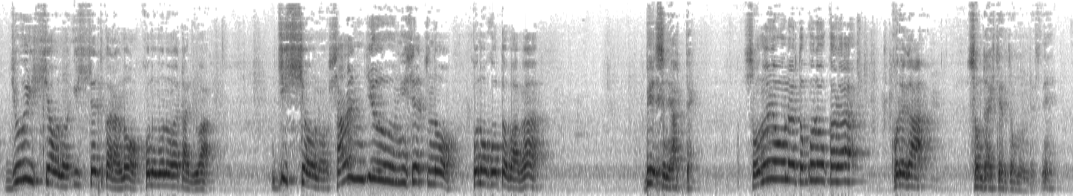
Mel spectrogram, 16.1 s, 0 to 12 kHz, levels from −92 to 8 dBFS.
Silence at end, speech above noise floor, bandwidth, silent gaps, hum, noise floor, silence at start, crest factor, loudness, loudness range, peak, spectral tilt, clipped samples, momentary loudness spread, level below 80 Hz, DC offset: 0.3 s; 35 dB; 11.5 kHz; none; none; -46 dBFS; 0.1 s; 14 dB; -12 LUFS; 4 LU; 0 dBFS; -5 dB/octave; under 0.1%; 14 LU; -64 dBFS; under 0.1%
